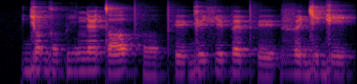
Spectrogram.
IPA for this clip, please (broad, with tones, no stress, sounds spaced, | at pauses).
ɟ o˦ ɡ o̤˦ p i̤˦ n ø˦ t ɔ˨˦ pʰ o̤˨ pʰ y˨ ɡ y˦ ç y˦ p ø˦ pʰ y˨ | v ø˨ ɟ i˨ ɡ i˨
